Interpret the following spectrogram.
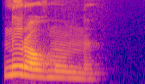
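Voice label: "ныровмунны", Komi, female; audio dict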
